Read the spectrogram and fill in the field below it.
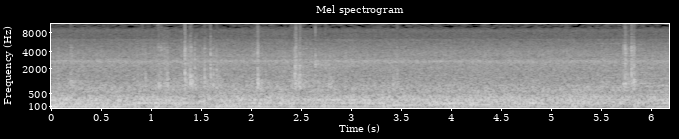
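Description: A dog's nose and paws knock plastic puzzle pieces on a plastic puzzle board.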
